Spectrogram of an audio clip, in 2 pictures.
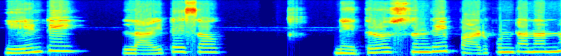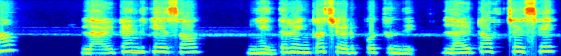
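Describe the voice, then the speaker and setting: A woman's voice: high-pitched, moderate pace, long pauses, no echo, voice pushed up, close to an everyday voice, rough recording. A woman playing an irritable sleepy young wife. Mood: irritated. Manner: annoyed, scolding.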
